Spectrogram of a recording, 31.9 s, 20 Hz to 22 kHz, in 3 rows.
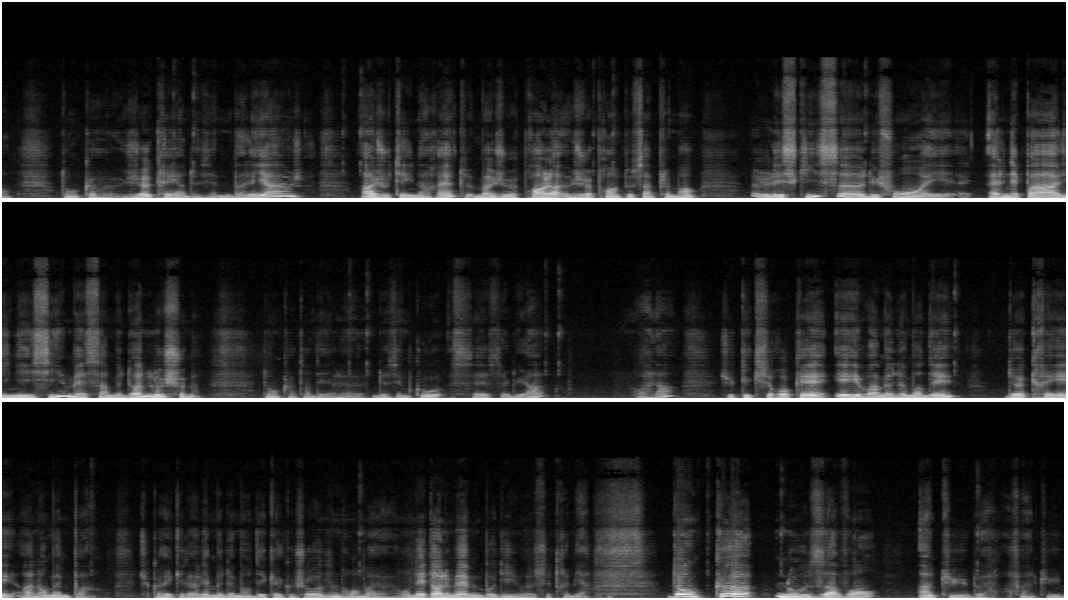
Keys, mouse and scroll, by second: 1.7 click, 3.4 click, 5.9 click, 8.4 click, 14.0 click, 16.0 click, 19.9 click, 22.1-24.8 drag, 28.3 click, 29.4-31.0 drag.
